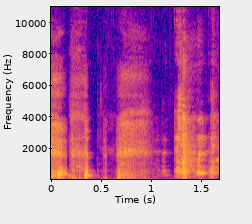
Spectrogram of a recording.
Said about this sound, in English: Sorry, I have to cough that out first.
